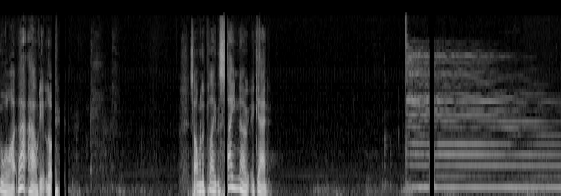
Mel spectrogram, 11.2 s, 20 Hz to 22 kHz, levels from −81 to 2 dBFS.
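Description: The sound cuts out in short holes: a scattered cluster from 1.04 to 1.36 s (longest gap about 96 ms), then 4.50 s for 64 ms and 8.59 s for 96 ms. This is digital broadcast dropout, where the receiver mutes corrupted frames, apparently about 32 ms each, and that audio is lost.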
